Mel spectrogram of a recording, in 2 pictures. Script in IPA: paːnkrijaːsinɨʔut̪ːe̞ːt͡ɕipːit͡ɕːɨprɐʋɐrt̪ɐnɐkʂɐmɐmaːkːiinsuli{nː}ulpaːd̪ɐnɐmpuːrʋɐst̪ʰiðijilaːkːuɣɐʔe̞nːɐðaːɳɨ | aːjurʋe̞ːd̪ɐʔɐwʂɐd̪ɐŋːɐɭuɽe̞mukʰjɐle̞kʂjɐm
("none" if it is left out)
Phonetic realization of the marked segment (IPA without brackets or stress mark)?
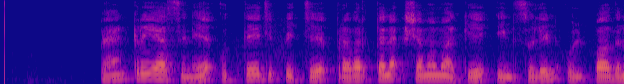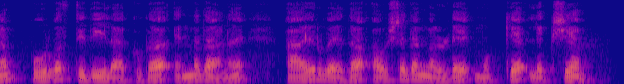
n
